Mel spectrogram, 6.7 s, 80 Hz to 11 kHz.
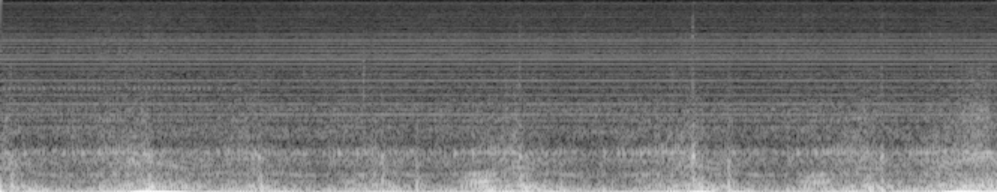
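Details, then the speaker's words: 2004 Toyota Corolla 2.0 D4-D diesel, nearly warm, ventilation off: a deep heavy rumble throbs about once a second at low revs and is gone above roughly 1500 rpm. Abnormal engine vibration, cause unknown. "le problème qui m'embête le plus c'est ces vibrations écoutez bien le moteur je coupe la ventilation"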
